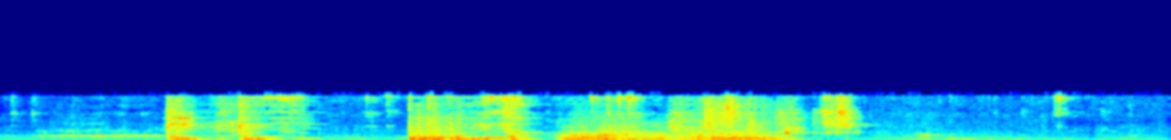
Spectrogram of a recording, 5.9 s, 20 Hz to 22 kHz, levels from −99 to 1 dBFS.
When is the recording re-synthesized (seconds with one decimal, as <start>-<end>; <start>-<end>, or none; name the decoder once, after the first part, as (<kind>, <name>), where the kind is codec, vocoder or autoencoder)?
0.0-1.2 (codec, HILCodec); 2.5-4.3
